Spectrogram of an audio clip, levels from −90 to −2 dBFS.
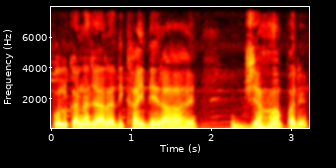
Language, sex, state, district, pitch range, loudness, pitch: Hindi, male, Madhya Pradesh, Katni, 150-175 Hz, -11 LUFS, 165 Hz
